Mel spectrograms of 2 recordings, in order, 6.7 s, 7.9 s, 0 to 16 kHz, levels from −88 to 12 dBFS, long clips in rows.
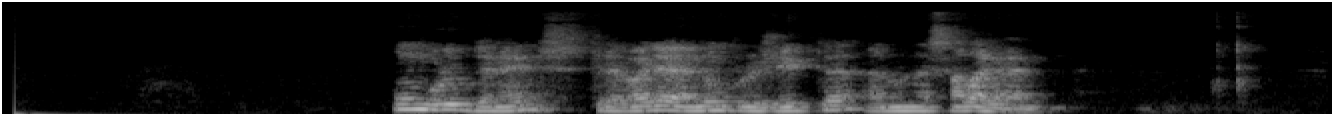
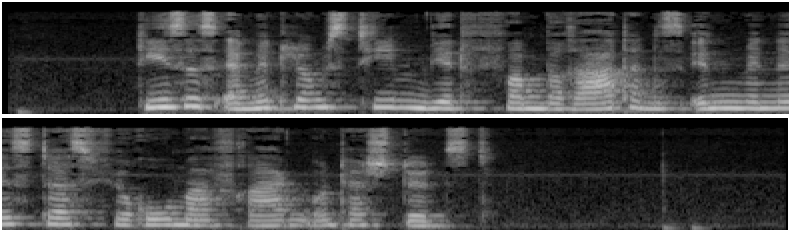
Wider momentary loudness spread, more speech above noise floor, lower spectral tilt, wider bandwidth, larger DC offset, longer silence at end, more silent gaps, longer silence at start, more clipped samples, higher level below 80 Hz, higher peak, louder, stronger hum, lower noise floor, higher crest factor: about the same, 10 LU vs 9 LU; first, 51 dB vs 39 dB; first, -7.5 dB/octave vs -3.5 dB/octave; about the same, 11 kHz vs 11.5 kHz; neither; about the same, 0.4 s vs 0.45 s; neither; about the same, 0.05 s vs 0.1 s; neither; about the same, -62 dBFS vs -58 dBFS; second, -12 dBFS vs -2 dBFS; second, -28 LUFS vs -19 LUFS; neither; first, -79 dBFS vs -58 dBFS; about the same, 18 dB vs 18 dB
